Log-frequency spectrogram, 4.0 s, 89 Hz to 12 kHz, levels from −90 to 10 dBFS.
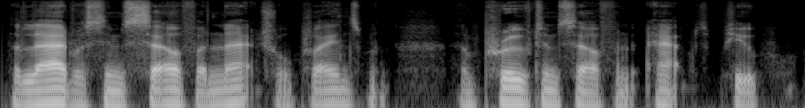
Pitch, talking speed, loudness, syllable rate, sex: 95 Hz, 195 wpm, -22 LUFS, 5.8 syllables/s, male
